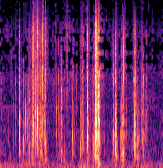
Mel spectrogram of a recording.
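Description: Plastic-foil ration food pouch crinkling and crackling as it is handled: a quick, irregular run of sharp crackles.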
